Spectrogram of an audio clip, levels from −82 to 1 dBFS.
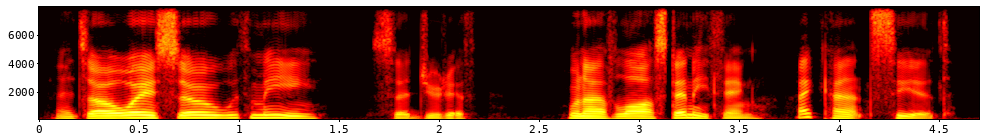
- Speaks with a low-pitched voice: No, medium, 155 Hz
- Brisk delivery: No, average, 190 wpm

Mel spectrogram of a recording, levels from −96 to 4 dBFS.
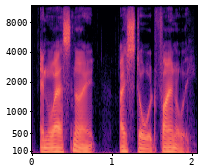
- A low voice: Yes, very low, 85 Hz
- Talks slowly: No, fast, 205 wpm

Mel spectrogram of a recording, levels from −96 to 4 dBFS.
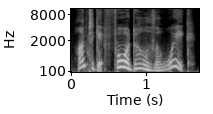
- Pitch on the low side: No, high, 235 Hz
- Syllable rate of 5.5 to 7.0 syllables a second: No, 5.3 syllables/s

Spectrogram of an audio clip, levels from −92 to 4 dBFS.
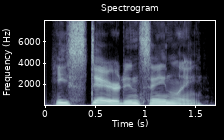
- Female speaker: No, male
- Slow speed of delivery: Yes, slow, 105 wpm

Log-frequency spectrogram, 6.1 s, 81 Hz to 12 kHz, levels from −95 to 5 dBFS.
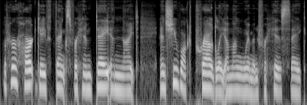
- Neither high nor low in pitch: Yes, medium, 170 Hz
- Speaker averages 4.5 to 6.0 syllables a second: No, 4.1 syllables/s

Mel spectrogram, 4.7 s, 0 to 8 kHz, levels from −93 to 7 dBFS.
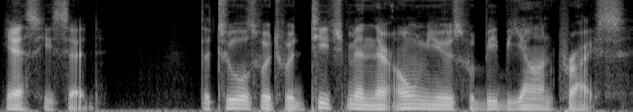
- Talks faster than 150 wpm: Yes, average, 200 wpm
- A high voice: No, very low, 90 Hz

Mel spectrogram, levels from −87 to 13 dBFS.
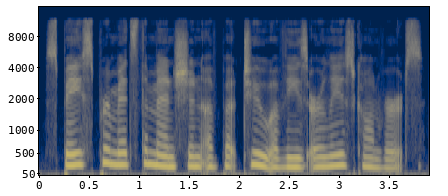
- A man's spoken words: No, female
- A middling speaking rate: Yes, average, 170 wpm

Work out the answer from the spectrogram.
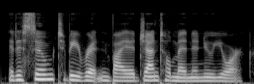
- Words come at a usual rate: No, fast, 260 wpm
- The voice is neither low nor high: Yes, medium, 180 Hz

